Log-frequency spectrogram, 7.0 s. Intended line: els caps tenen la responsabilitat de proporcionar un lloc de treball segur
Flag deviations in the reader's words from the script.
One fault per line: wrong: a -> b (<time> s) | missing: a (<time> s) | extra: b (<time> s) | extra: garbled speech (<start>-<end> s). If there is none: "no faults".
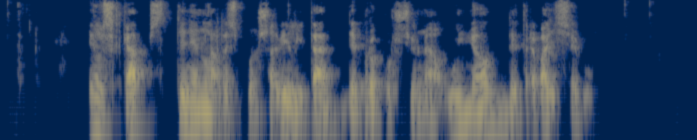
no faults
